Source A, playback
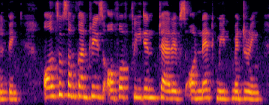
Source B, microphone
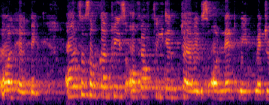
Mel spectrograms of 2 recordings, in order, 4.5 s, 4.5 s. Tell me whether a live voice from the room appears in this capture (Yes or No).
No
